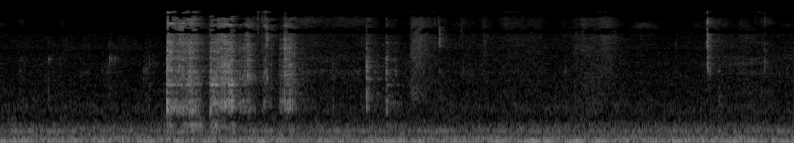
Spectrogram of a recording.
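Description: Metal cutlery scraping and clinking against a dish of food, a cluster of strokes about a second in, then a few lighter clinks. A steady low hum runs underneath.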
